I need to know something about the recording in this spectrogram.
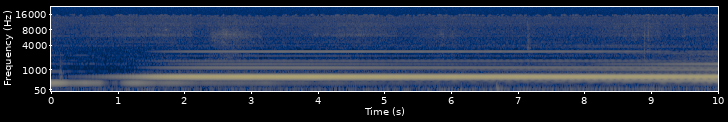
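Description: Sustained electronic synthesizer tones. A low tone fades out within the first second. Then a steady pitched drone with several overtones swells in and holds, and a second, slightly lower tone grows louder beneath it in the second half.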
